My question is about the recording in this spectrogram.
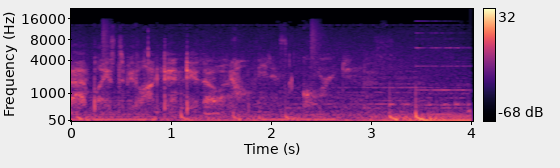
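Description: Whispered speech: a man whispering to the camera, with background music faint underneath.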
